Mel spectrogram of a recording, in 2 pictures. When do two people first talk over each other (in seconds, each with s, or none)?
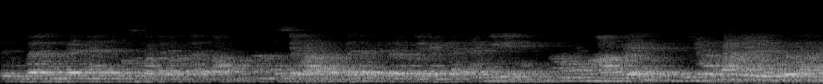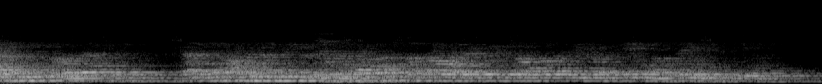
7.0 s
